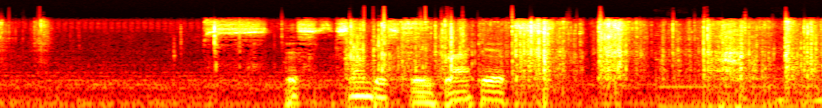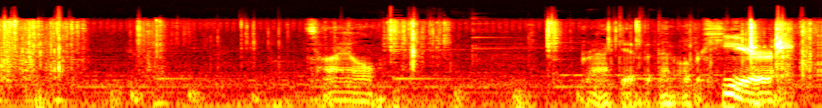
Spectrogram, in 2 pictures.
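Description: Plastic toy bricks rattle and clatter as hands sort through them.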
